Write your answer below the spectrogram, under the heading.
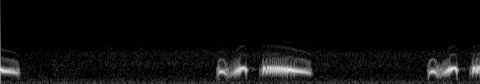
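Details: A decoy spotted dove coos to incite rival doves. A falling coo ends, a full phrase of two brief notes plus a drawn, descending croo follows, and another phrase begins at the end.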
